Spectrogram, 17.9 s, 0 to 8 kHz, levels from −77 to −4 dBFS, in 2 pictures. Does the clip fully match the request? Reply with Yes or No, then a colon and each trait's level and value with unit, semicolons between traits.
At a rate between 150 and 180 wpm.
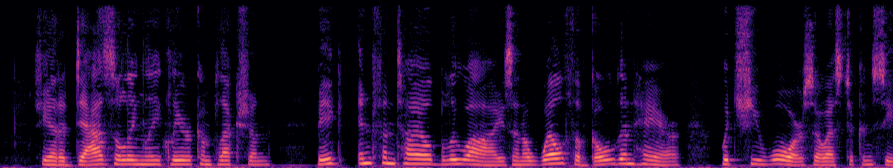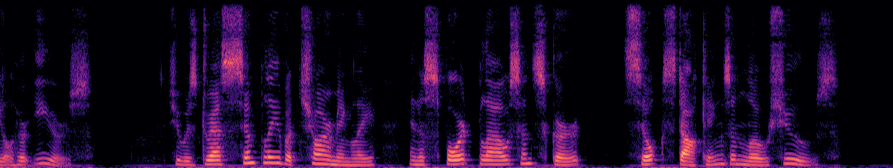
No: average, 140 wpm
